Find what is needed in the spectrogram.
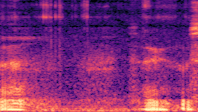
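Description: Speech only: a man's drawn-out "um" fading out in the first moment, a quiet pause of room tone, then his voice starting again near the end.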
